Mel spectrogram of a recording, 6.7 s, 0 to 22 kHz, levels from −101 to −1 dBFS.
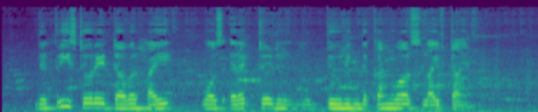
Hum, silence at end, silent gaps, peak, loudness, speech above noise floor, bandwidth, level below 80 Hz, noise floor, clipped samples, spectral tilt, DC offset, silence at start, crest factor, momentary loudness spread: none; 0 s; none; -10 dBFS; -24 LUFS; 22 dB; 16.5 kHz; -46 dBFS; -45 dBFS; under 0.1%; -6 dB/octave; under 0.1%; 0.45 s; 16 dB; 17 LU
